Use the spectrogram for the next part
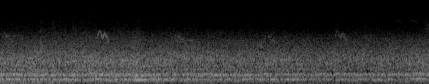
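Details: Honeybees at their hive in spring, swarms flying in and out as flowers bloom; a dense, steady buzzing drone with a low hum throughout, and faint high bird chirps in the background.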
